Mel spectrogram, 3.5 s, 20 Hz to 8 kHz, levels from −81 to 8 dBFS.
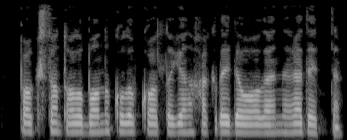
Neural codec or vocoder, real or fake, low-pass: none; real; 7.2 kHz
